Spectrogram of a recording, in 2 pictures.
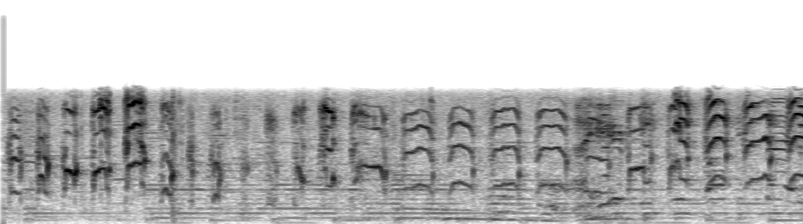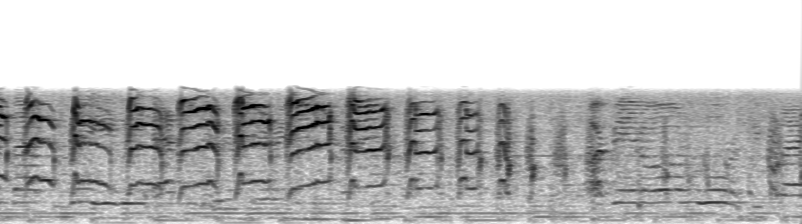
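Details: Black toy poodle puppies, two males and one female, at Kennel Mar-Len Kandík, making rapid, continuous high whimpers and yips that rise and fall in quick succession over a steady low background rumble.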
